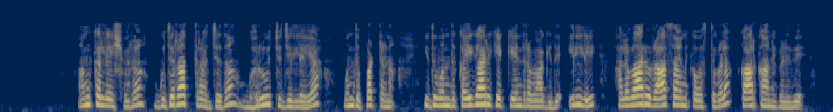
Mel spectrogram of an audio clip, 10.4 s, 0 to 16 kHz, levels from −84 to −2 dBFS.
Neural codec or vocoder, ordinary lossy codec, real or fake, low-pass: none; AAC, 96 kbps; real; 7.2 kHz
